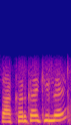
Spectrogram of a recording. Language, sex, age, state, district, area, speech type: Marathi, female, 30-45, Maharashtra, Akola, rural, conversation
